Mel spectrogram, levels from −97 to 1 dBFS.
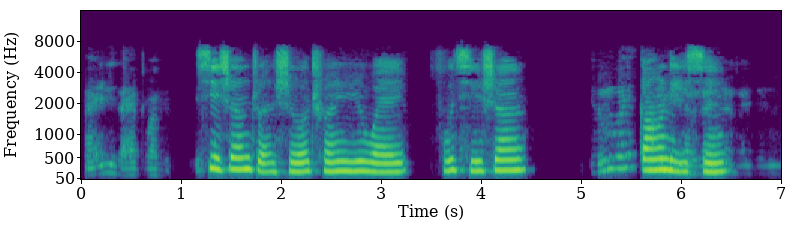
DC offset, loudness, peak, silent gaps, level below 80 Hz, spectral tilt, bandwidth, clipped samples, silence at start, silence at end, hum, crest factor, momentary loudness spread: under 0.1%; -19 LUFS; -4 dBFS; 0.96-1.00 s, 3.40-3.45 s, 4.66-4.70 s, 4.77-4.99 s; -64 dBFS; -5 dB/octave; 7.4 kHz; under 0.1%; 0.05 s; 0.5 s; none; 16 dB; 21 LU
